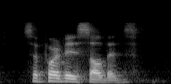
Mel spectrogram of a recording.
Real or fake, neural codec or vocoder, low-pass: fake; codec, 16 kHz, 0.3 kbps, FocalCodec; 7.2 kHz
